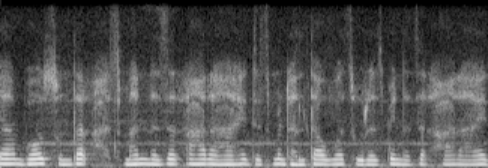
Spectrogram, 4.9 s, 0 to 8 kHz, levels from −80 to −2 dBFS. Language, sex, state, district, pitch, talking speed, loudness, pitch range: Hindi, female, Chhattisgarh, Korba, 215 Hz, 170 wpm, -16 LUFS, 210-225 Hz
